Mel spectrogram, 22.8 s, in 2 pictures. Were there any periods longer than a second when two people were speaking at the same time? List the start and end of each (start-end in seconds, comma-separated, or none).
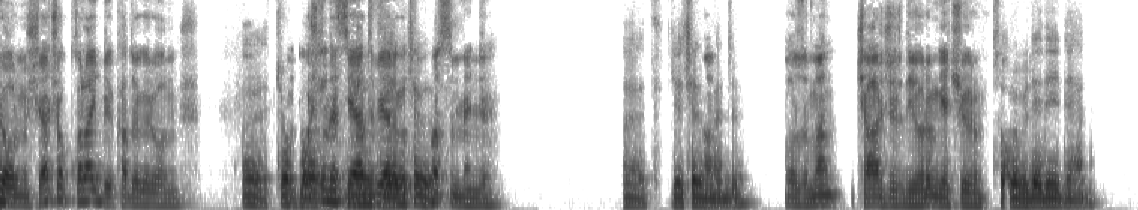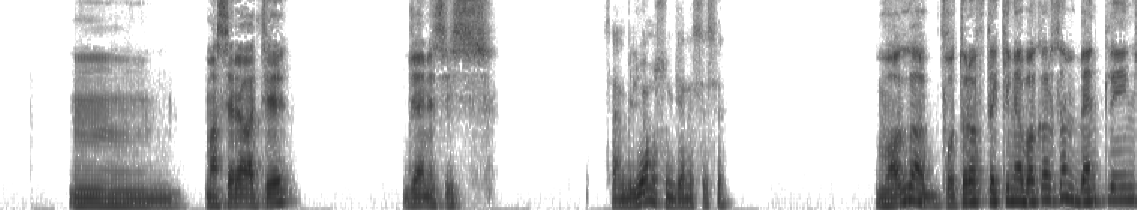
3.0-4.6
